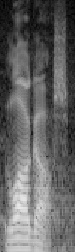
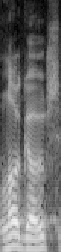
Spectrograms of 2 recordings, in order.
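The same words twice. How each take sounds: First: It is said with a Greek-style pronunciation. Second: It is said with an English pronunciation. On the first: "it was from the Greek, and I think it would be more" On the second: "Usually in the English language we pronounce it"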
